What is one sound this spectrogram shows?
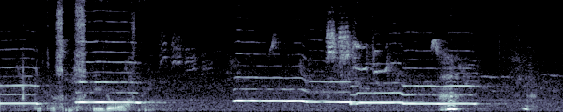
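A girl plays a few stepped notes on a toy whistle pipe.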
